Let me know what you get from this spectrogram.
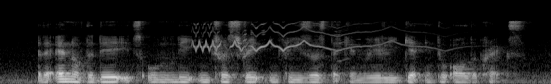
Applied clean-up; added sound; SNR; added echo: none; Animal; 15 dB; none.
